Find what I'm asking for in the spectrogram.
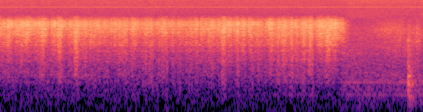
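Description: Compressed air hisses steadily in a continuous blast while cleaning out a locomotive motor, then cuts off with a brief clunk near the end.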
